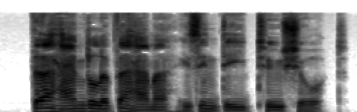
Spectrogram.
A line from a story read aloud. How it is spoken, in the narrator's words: concluded Brock sadly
